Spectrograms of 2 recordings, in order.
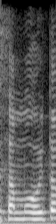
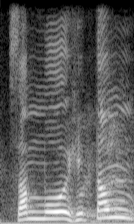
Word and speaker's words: सम्मोहितं: जा रहा है ना, तो ये सम्मोहितम में जो अनुस्वार है उसको इया वाला उच्चारण, ऐसा ये आधा इया का उच्चारण आपको कर, इसलिए मैं बोल रहा हूँ सम्मोहितं जगत, सम्मोहितम ऐसा नहीं, सम्मोहितं जगत, इया वाला आधे इया वाली फीलिंग आनी चाहिए, क्योंकि आगे जो अक्षर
